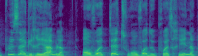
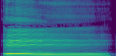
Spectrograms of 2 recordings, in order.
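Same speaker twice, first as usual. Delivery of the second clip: downward glissando; 7 dB louder than usual. Shown as a demonstration. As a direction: call out and let the pitch sink. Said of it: "on glisse vers le bas".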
